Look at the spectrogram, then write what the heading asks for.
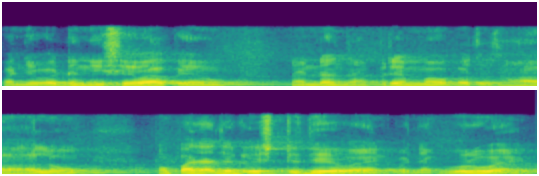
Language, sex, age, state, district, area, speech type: Sindhi, male, 45-60, Gujarat, Junagadh, urban, spontaneous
